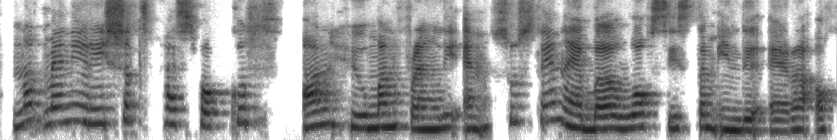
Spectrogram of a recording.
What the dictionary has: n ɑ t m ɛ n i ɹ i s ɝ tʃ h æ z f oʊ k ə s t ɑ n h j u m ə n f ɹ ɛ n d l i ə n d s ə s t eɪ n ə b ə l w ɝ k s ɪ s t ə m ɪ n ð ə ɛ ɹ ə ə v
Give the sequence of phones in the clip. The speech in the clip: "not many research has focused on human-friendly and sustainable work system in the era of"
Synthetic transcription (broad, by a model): n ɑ t m ɛ n i ɹ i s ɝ s h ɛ s f oʊ k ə s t ɑ n h j u m ə n f ɹ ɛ n d l i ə n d s ə s t eɪ n ə b ə l w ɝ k s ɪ s t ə m ɪ n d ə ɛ ɹ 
